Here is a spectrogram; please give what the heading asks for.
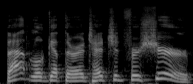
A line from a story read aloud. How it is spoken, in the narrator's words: Bee giggled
